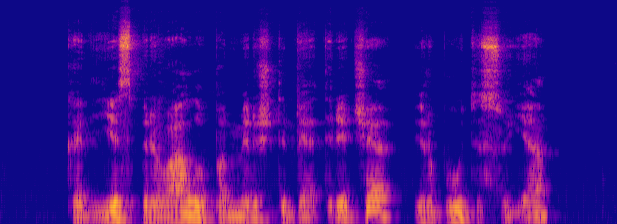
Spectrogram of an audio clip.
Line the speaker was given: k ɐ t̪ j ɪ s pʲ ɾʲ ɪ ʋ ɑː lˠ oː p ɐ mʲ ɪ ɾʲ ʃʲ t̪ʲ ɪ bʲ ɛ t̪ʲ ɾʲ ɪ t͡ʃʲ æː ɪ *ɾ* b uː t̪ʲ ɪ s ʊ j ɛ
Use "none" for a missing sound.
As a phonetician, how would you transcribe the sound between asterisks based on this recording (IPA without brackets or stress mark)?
ɾ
